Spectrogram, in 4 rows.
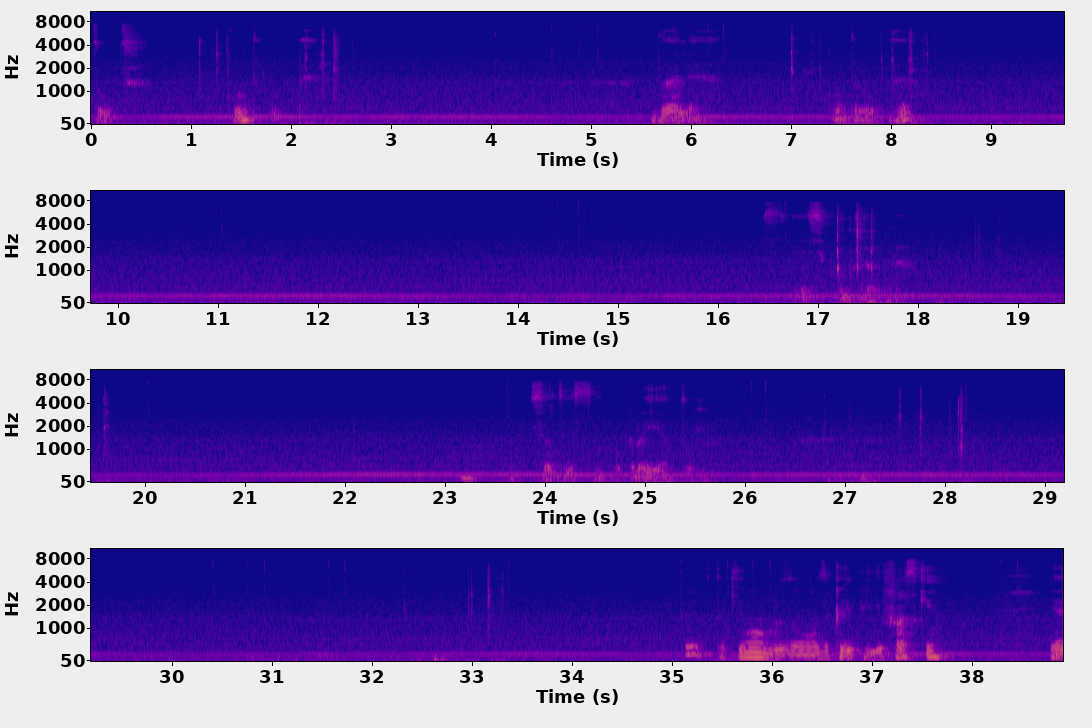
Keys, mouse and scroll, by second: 2.1 ctrl+r, 4.9 click, 6.1 click, 8.0 ctrl+r, 16.5 click, 18.6 ctrl+r, 24.4-26.1 middle drag, 26.1 click, 27.5 ctrl+r, 31.6 click, 33.0 ctrl+r, 35.8 click, 36.4-38.3 middle drag, 38.3 click.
